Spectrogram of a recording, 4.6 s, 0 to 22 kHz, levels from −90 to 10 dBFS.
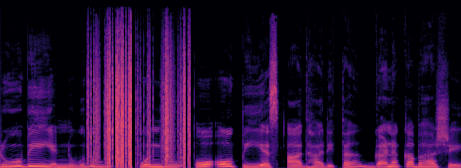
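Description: From 0.83 to 1.96 s, cable scratch noise, likely a worn connector, crackles louder than the speech, showing as dense broadband streaks on a spectrogram.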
